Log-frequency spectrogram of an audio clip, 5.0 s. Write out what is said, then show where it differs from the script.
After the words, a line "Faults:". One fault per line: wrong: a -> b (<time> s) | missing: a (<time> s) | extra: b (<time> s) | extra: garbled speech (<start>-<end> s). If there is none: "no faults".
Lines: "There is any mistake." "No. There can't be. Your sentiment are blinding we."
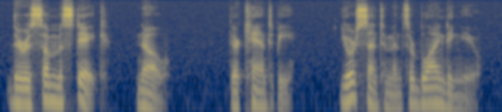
"There is some mistake." "No. There can't be. Your sentiments are blinding you."
Faults:
wrong: any -> some (0.3 s)
wrong: sentiment -> sentiments (3.6 s)
wrong: we -> you (4.6 s)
